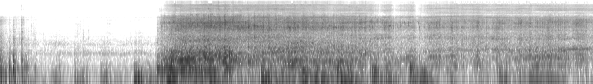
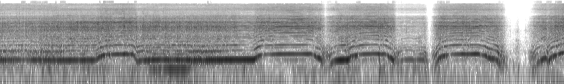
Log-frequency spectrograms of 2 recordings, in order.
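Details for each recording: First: HO-scale model monorail running at reduced power rather than full power: small motor whirr with light even ticking a few times a second; runs smoothly at low speed except on one suspected dirty track section. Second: HO-scale model monorail, very stiff, attempting a full circuit: small electric whine repeatedly sags and recovers in pitch every few seconds as it labours round the track; motor straining, later shuts off.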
